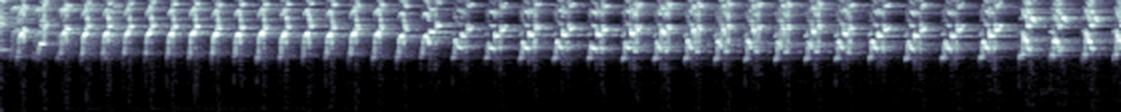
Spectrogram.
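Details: A fighter lovebird's ngekek panjang, a long chatter intended to provoke rival lovebirds into responding: fast, scratchy, high-pitched chirps repeated steadily, roughly six each second, without a pause.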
